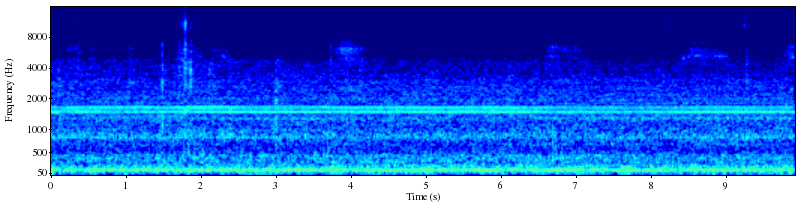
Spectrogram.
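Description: A plastic DVD case is handled and turned in a hand.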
